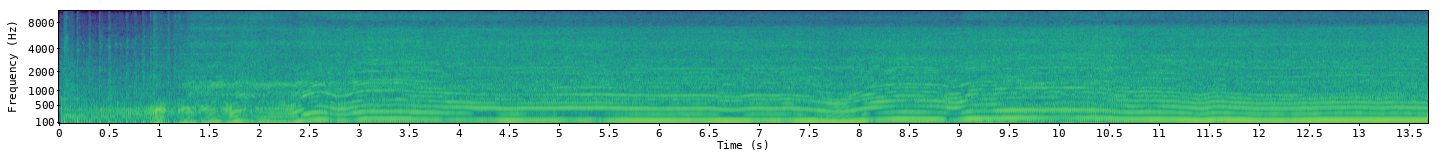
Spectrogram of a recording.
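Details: Poulan Pro two-stroke chainsaw, sat unused about three years, after carburetor adjustment, cutting small logs; high buzz picks up cleanly, bogs slightly in the cut, then recovers and holds steady; running properly.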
